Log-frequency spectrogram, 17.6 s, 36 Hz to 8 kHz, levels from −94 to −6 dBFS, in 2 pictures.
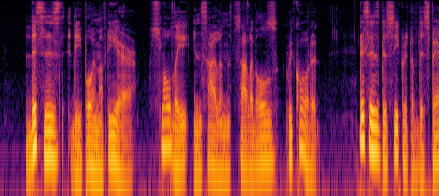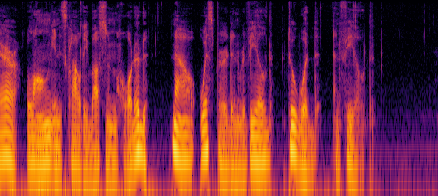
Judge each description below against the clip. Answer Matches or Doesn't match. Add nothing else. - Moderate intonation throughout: Doesn't match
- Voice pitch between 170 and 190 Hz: Doesn't match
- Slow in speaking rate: Matches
